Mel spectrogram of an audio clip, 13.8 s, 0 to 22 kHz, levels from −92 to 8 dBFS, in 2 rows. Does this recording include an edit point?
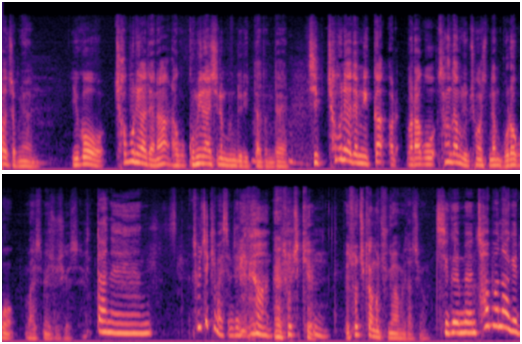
yes; 1 cut; at 4.0 s

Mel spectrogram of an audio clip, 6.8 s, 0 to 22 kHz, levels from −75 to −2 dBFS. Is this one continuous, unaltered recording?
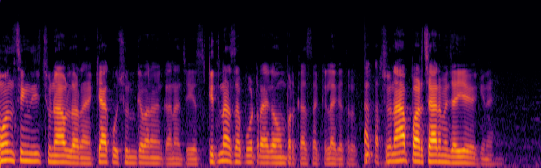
no; 1 cut; at 4.5 s

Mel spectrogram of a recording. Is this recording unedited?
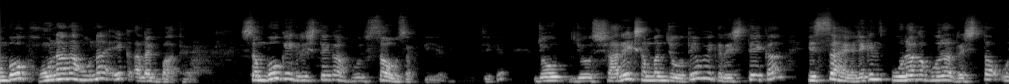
yes; 0 cuts

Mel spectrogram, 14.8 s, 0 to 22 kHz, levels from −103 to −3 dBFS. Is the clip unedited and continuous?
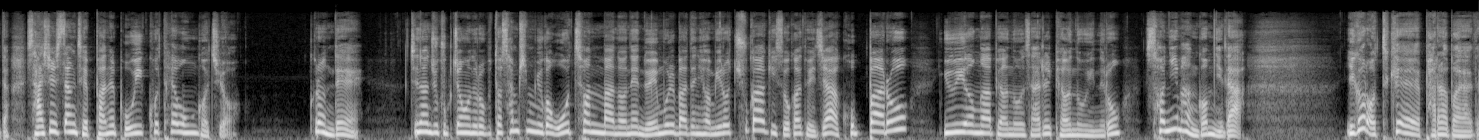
no; 1 cut; at 8.7 s

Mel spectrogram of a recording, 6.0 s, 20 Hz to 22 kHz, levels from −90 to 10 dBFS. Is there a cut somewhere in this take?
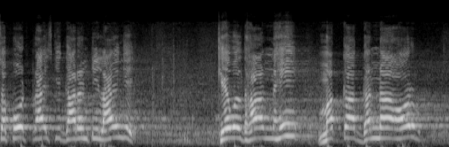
no; 0 cuts

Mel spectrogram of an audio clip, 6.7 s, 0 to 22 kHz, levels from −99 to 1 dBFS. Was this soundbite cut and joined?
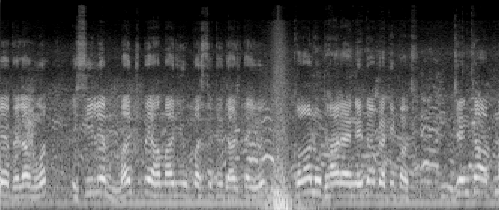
yes; 1 cut; at 3.8 s

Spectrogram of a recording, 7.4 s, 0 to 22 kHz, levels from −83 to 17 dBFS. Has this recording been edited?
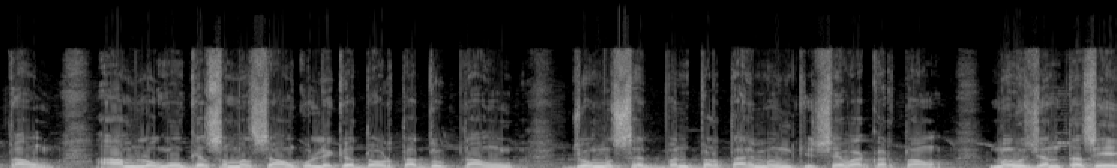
no; 0 cuts

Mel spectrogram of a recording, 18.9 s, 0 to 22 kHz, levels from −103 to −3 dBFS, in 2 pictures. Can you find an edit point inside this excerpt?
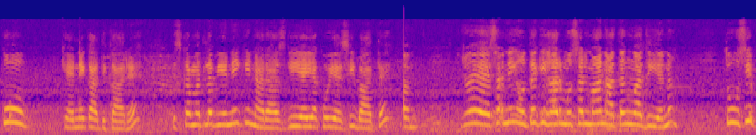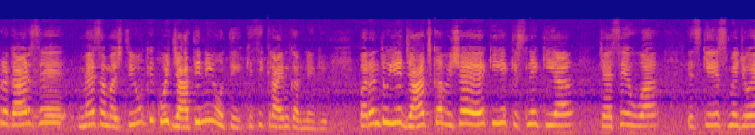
yes; 1 cut; at 5.0 s

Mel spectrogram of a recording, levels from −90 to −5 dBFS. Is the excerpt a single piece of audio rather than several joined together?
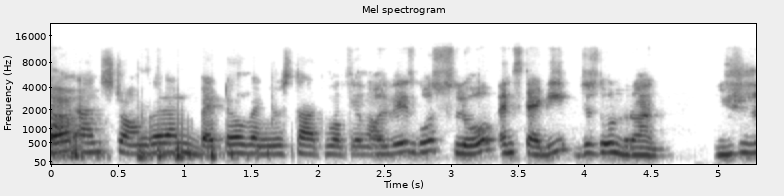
no; 1 cut; at 2.3 s

